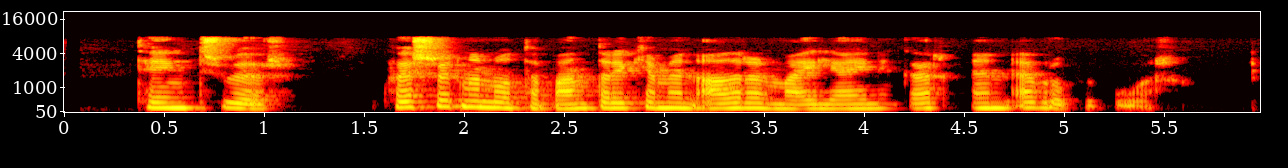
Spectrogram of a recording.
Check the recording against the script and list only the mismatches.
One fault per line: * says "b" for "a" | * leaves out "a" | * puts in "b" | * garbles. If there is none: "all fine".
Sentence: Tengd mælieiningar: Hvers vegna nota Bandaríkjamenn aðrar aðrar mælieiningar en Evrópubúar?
* says "svör" for "mælieiningar"
* leaves out "aðrar"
